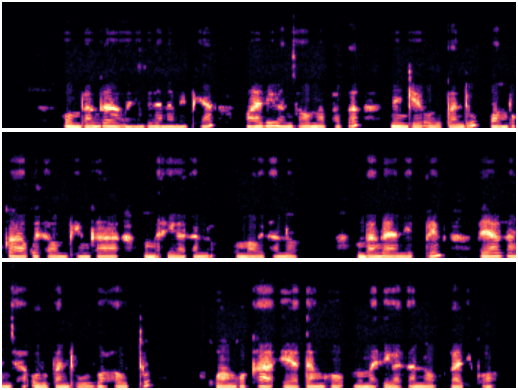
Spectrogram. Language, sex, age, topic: Oshiwambo, female, 25-35, finance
